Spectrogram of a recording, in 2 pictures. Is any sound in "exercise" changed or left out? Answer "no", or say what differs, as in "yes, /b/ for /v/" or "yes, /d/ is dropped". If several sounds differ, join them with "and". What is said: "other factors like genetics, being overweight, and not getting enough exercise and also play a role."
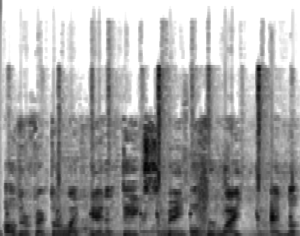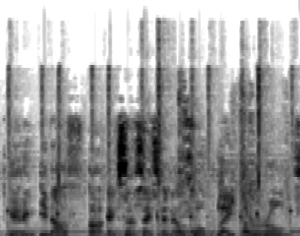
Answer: yes, /s/ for /z/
